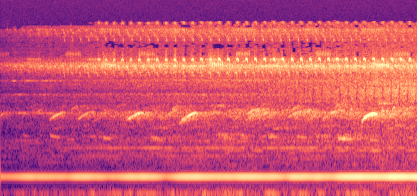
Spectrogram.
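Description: A single steady low humming tone held like a singing bowl or drone, swelling slightly, with faint short high chirps scattered over it.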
